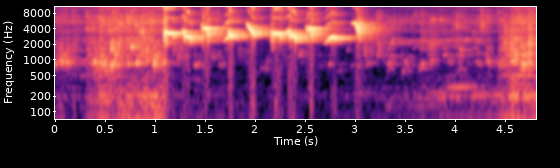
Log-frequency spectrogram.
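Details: Bulbul known locally as cucak cungkok, recorded as a training track to provoke other birds: a burst of rapid, stepping, whistled notes lasting two seconds, with soft background noise before and after.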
